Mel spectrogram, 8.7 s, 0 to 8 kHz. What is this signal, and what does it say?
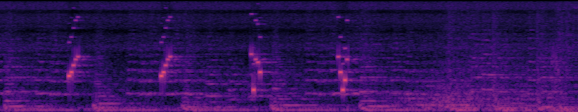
Five-tone selective call (EIA), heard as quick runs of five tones, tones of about 30 ms. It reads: 23578 23578 99763 83317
